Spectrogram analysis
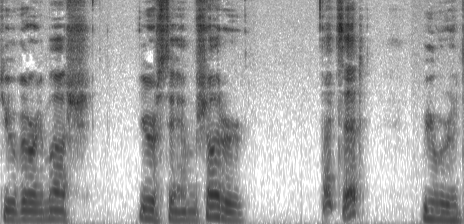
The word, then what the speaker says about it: Shotter: Sam Sotter? If you prefer it that way, certainly. I've always pronounced it Sam Shotter myself.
